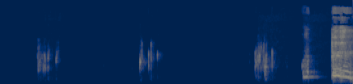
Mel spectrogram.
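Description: sipping tea

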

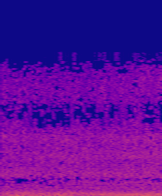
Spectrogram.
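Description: waves on a beach

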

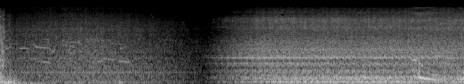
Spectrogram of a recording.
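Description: truck engine idling

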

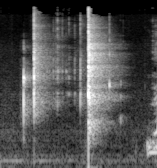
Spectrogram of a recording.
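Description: drink being cracked open

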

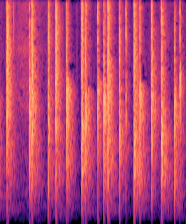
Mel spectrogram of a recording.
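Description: clapping

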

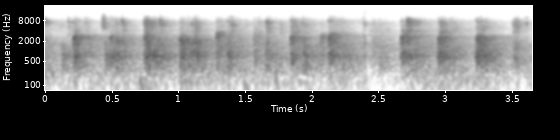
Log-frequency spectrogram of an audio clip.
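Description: audience applauding

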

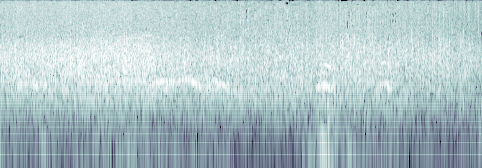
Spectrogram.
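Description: audience cheering and applause

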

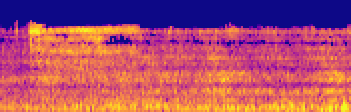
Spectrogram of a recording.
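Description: low

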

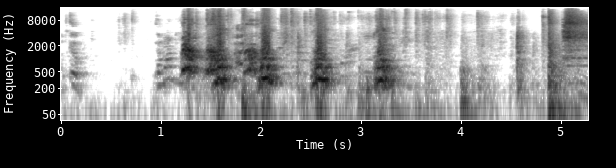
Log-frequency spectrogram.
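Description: dogs barking

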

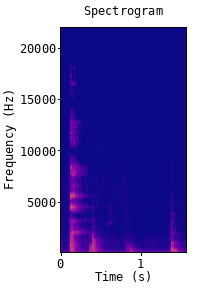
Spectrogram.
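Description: glasses clinking

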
